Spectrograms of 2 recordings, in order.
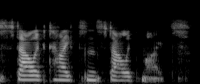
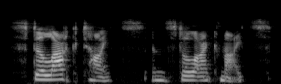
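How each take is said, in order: First: The words are stressed the British way. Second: The words are stressed the American way. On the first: "in the U K, we pronounce them" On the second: "In the U S, it's"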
